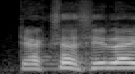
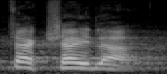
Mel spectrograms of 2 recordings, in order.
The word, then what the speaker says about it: Taxila: Taxila University, old name was Takshashila, English pronunciation it is Takshila, now in Pakistan.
